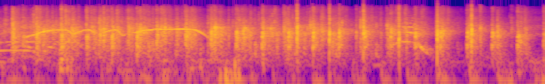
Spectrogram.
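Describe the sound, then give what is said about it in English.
An audience at a gaming convention breaks into steady, dense applause for the person who runs the role-playing games, lasting the whole stretch, many hands clapping at once, with a rising whistle ringing out over the clapping early on. “Look, everybody, a round of applause for the guy that makes this whole RPG part happen.”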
